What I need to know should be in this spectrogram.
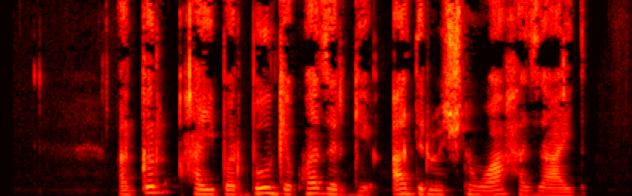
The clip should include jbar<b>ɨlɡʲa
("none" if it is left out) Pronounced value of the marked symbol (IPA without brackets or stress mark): b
